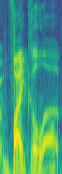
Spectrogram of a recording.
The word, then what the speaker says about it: Vikala: Just saw an Aggie chatter say, naming my daughter Vikala, pronounced like Michaela.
